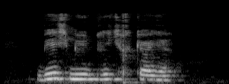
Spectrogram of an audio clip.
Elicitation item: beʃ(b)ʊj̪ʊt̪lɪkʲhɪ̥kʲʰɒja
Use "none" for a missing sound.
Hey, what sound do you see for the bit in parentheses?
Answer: m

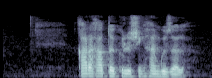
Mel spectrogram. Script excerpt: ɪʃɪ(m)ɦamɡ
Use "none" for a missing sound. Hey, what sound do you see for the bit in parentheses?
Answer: ŋ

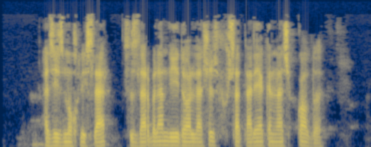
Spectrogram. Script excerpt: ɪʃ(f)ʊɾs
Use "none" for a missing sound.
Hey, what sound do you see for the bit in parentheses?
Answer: f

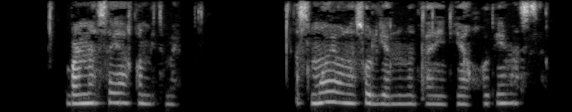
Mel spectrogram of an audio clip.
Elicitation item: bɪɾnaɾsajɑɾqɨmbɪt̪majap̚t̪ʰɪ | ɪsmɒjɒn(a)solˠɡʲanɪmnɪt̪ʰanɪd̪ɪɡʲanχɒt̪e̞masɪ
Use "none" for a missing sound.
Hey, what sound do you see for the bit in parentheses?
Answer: a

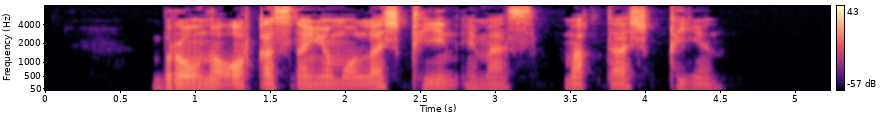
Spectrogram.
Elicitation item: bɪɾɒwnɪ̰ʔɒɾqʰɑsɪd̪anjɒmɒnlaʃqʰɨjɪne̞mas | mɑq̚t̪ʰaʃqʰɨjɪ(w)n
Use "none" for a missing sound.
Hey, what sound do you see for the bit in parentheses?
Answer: none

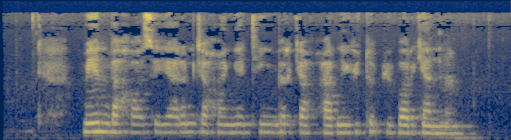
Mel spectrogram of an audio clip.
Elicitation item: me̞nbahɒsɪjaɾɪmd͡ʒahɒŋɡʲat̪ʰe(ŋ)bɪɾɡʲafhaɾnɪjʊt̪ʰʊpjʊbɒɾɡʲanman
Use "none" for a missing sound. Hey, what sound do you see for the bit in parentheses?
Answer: ŋ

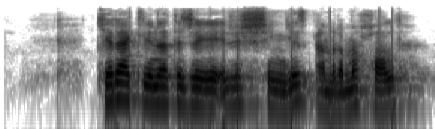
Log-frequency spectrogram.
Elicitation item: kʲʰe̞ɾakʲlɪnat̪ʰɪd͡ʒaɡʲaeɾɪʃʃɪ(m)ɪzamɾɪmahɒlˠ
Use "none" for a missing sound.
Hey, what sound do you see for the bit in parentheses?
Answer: ŋ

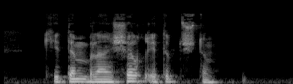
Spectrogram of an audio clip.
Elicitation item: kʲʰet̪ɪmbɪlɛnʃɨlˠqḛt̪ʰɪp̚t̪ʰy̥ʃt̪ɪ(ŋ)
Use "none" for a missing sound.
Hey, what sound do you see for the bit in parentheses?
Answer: m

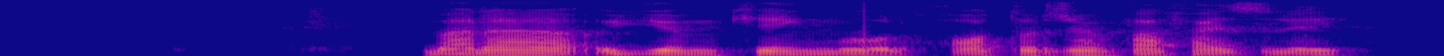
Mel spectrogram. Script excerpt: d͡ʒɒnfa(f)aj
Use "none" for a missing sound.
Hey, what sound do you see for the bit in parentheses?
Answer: f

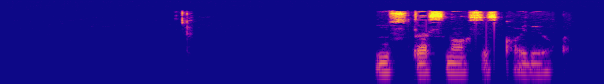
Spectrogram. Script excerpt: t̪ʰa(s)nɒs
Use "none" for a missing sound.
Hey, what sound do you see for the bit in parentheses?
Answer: s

